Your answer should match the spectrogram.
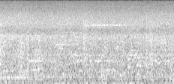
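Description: A steady, loud rumbling hiss fills a ride aboard the Disneyland Main Street Station train, with constant motion noise and no clear breaks.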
